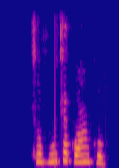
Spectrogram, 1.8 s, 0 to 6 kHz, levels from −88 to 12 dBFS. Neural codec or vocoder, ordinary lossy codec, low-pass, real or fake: none; AAC, 48 kbps; 5.4 kHz; real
